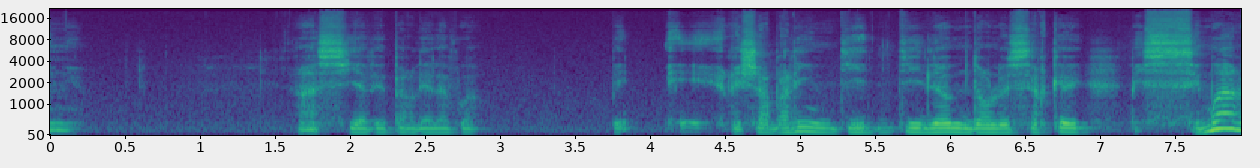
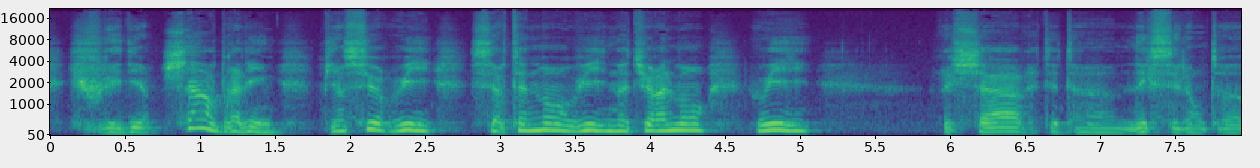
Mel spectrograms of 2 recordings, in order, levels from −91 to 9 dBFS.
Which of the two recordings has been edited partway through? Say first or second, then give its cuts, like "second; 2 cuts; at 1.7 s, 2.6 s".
first; 1 cut; at 5.5 s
